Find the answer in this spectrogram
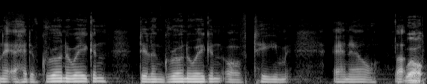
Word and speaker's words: Groenewegen: Kittel won it ahead of Groenewegen, Dylan Groenewegen of Team NL. Well pronounced.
